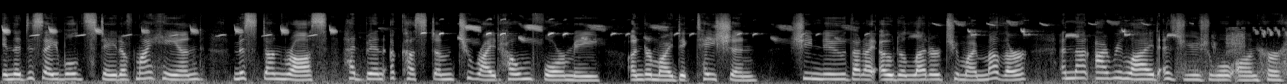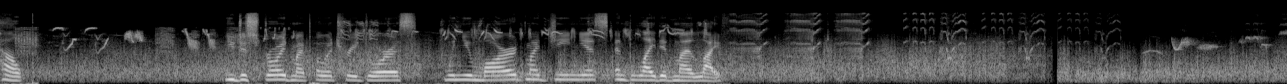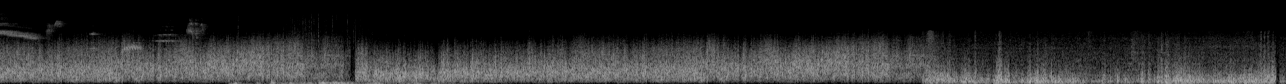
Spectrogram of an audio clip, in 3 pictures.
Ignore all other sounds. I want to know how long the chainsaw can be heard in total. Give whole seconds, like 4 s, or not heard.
not heard.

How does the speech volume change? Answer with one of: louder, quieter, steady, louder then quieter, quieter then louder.
steady.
